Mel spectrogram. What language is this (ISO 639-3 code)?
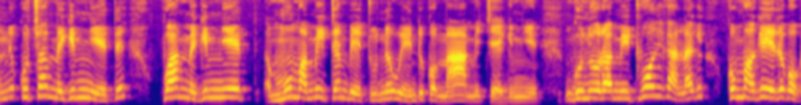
kln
